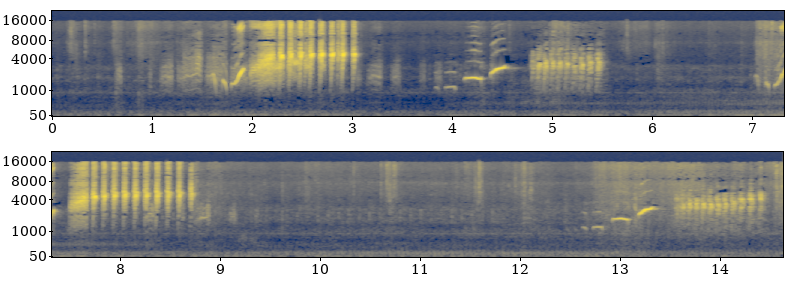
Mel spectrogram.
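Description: Rufous-capped babbler song: four phrases, each made of one or two rising whistles that lead into a fast rattling trill.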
